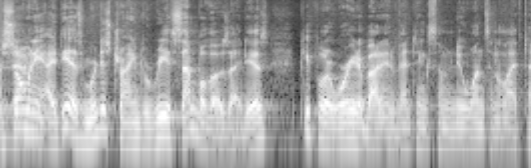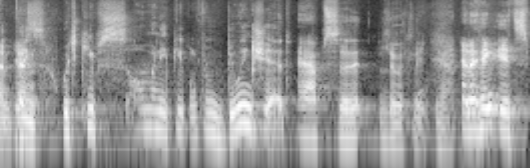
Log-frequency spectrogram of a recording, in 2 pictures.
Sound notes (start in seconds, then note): none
